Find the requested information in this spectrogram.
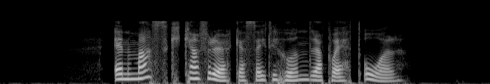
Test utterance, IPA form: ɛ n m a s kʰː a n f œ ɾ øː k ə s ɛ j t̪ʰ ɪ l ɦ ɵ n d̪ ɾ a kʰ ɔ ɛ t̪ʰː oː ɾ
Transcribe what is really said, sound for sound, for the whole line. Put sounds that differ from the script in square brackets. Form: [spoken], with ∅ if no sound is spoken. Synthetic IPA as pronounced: ɛ n m a s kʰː a n f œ ɾ øː k [a] s ɛ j t̪ʰ ɪ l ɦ ɵ n d̪ ɾ a [pʰ] ɔ ɛ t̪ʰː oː ɾ

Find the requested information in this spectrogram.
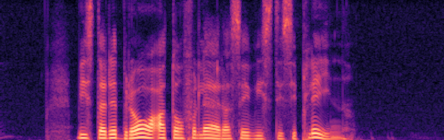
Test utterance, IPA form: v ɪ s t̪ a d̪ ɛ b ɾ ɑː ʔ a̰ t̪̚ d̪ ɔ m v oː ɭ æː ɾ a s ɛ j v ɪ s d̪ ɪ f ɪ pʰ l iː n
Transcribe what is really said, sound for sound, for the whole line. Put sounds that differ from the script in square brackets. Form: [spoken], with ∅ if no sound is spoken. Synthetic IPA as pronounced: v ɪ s t̪ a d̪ ɛ b ɾ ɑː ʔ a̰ t̪̚ d̪ ɔ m [f] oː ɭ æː ɾ a s ɛ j v ɪ s d̪ ɪ [s] ɪ pʰ l iː n

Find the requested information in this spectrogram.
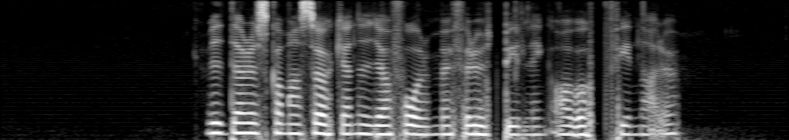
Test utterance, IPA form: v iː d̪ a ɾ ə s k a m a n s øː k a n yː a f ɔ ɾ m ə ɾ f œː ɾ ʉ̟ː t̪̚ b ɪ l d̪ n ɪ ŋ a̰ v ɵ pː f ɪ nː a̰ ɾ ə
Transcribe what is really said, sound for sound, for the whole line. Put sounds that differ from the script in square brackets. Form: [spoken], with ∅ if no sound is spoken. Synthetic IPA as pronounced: v iː d̪ a ɾ ə s k a m a n s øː k a n yː a f ɔ ɾ m ə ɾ f [œ] ɾ ʉ̟ː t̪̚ b ɪ l d̪ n ɪ ŋ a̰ v ɵ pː f ɪ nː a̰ ɾ ə

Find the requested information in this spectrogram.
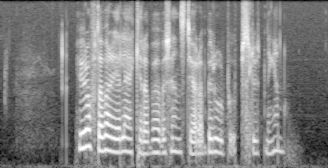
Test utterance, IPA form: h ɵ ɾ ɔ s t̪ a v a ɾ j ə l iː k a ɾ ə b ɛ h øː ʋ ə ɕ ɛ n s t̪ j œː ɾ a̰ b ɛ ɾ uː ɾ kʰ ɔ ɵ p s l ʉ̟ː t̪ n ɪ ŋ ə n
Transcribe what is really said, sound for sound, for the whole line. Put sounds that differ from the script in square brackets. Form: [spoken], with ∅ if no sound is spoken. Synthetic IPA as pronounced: h ɵ ɾ ɔ [f] t̪ a v a ɾ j ə l [ɛː] k a ɾ ə b ɛ h øː [v] ə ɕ ɛ n s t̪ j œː ɾ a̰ b ɛ ɾ uː ɾ [pʰ] ɔ ɵ p s l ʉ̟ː t̪ n ɪ ŋ ə n

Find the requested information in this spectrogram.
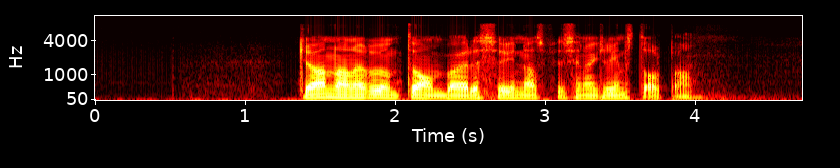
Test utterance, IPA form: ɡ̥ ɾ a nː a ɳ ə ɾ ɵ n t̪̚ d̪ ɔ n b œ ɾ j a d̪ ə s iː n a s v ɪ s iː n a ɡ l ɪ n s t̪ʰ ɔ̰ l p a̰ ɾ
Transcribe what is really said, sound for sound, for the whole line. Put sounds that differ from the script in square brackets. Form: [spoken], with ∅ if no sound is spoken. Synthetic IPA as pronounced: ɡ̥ ɾ a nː a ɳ [a] ɾ ɵ n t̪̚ d̪ ɔ [m] b œ ɾ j a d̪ ə s [yː] n a s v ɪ s iː n a ɡ [ɾ] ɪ n s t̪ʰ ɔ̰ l p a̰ ɾ

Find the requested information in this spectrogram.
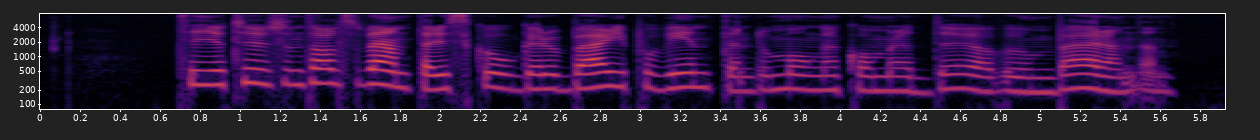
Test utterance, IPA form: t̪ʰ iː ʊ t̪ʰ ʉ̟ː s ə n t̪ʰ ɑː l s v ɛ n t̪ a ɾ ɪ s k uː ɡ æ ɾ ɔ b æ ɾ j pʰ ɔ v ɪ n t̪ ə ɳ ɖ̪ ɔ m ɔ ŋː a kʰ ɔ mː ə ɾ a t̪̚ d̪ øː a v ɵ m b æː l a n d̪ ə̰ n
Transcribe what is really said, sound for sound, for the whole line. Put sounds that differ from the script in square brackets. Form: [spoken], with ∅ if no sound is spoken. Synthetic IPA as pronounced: t̪ʰ iː ʊ t̪ʰ ʉ̟ː s ə n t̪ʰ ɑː l s v ɛ n t̪ a ɾ ɪ s k uː ɡ [a] ɾ ɔ b æ ɾ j pʰ ɔ v ɪ n t̪ ə ɳ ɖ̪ ɔ m ɔ ŋː a kʰ ɔ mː ə ɾ a t̪̚ d̪ øː a v ɵ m b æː [ɾ] a n d̪ ə̰ n

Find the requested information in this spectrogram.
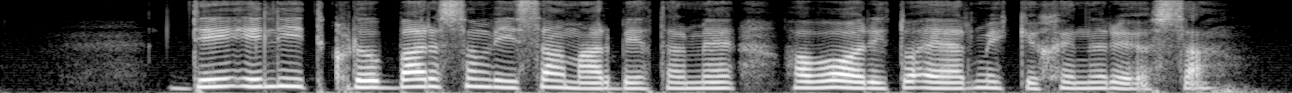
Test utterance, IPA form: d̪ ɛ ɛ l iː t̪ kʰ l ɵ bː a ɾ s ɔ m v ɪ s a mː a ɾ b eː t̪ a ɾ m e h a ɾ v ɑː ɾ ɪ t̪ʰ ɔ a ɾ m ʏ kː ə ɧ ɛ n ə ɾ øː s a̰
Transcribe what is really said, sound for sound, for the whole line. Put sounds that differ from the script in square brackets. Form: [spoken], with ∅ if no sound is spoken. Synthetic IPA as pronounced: d̪ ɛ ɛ l iː t̪ kʰ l ɵ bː a ɾ s ɔ m v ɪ s a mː a ɾ b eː t̪ a ɾ m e h a ɾ v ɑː ɾ ɪ [t̪] ɔ [æ] ɾ m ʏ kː ə ɧ ɛ n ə ɾ øː s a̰

